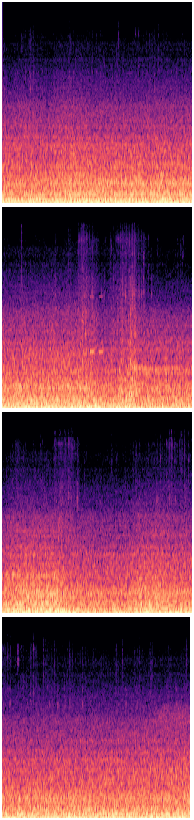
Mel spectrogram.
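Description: Tyres roar on a wet road surface.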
